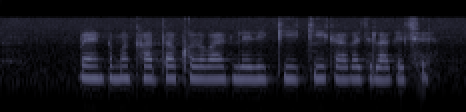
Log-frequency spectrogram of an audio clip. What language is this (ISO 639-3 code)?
mai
